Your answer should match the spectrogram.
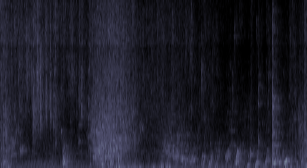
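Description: Cold tap water runs over cooked pasta shells in a kitchen, a steady rushing splash that swells briefly, with occasional clinks and sloshes close by.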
